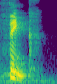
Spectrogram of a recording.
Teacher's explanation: or off so th without your voice sounds like like think see how my tongue comes between my teeth and the air goes forward · The only difference between and is your voice is on or off. So TH without your voice sounds like think.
